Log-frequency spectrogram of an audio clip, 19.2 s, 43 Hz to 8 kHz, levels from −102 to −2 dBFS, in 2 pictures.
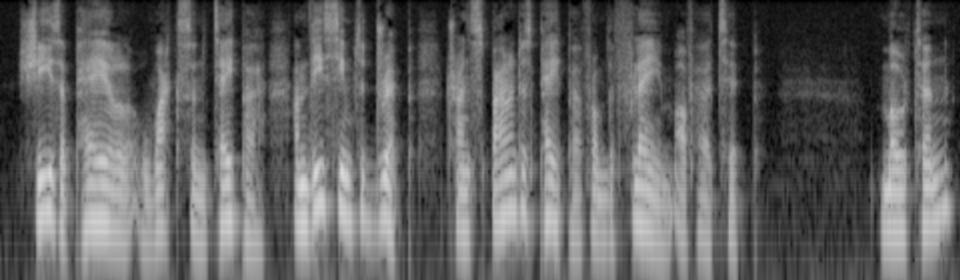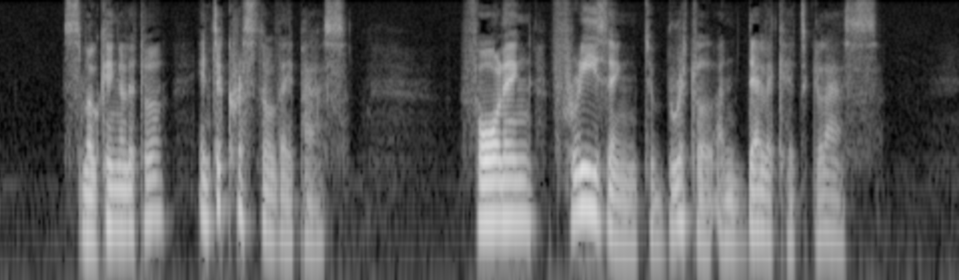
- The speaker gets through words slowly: Yes, slow, 105 wpm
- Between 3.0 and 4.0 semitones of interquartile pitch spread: No, average, 5.3 semitones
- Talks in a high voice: No, low, 120 Hz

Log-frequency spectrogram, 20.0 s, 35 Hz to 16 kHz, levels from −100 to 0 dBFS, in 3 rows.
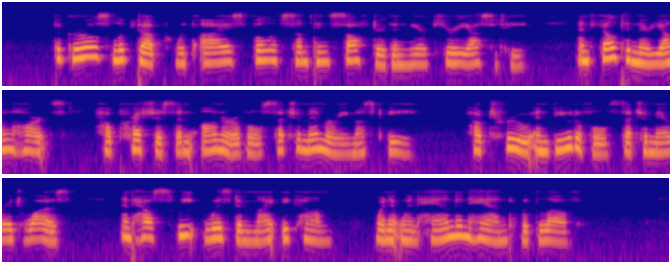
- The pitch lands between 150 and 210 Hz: Yes, high, 190 Hz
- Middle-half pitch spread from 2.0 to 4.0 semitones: Yes, average, 3.4 semitones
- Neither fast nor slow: Yes, average, 150 wpm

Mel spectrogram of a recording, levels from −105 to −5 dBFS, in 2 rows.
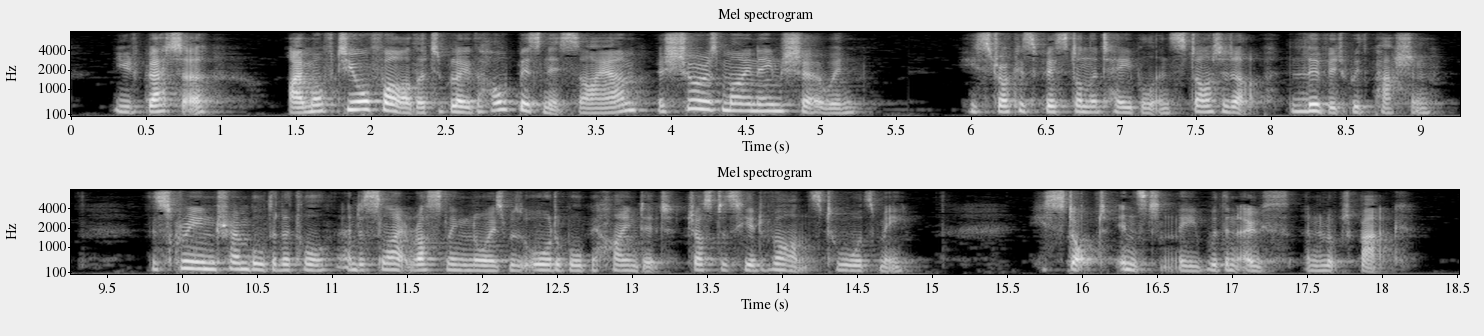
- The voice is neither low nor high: No, high, 200 Hz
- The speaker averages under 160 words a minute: No, average, 200 wpm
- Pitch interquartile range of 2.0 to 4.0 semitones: Yes, average, 3.6 semitones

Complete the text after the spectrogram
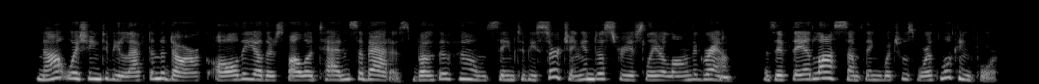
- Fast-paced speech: Yes, fast, 215 wpm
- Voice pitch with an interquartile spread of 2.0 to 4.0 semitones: Yes, average, 3.7 semitones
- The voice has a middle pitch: No, high, 220 Hz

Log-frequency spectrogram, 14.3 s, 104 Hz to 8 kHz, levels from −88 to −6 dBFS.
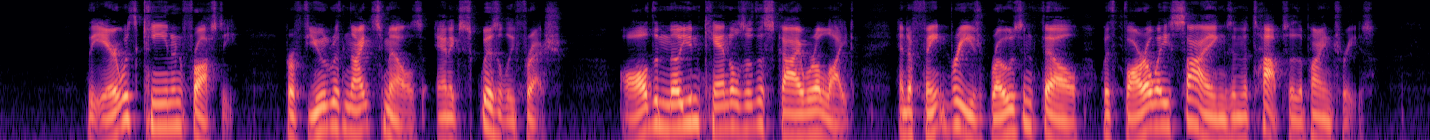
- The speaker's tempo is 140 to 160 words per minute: No, average, 170 wpm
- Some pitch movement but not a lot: No, wide, 7.7 semitones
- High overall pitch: No, low, 130 Hz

